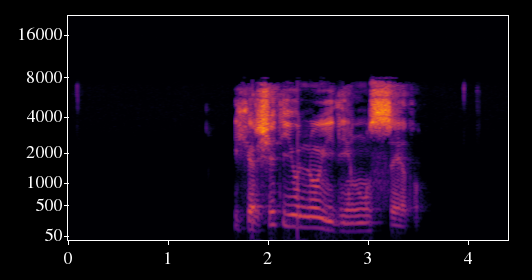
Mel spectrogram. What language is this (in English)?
Kabyle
